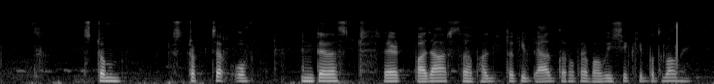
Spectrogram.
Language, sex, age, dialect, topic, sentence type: Hindi, male, 18-24, Marwari Dhudhari, banking, statement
